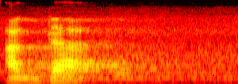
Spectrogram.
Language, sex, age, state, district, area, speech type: Bodo, male, 18-30, Assam, Chirang, urban, read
